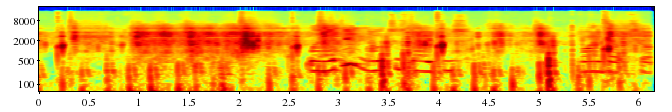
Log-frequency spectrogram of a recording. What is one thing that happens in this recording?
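Blocks of earth crack and crumble as they are dug.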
